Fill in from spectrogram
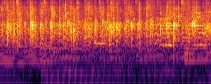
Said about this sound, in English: Why don't we give the King of Kings and the Lord of Lords a great hand clap of praise tonight?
